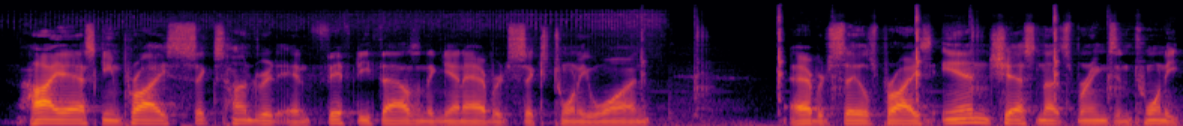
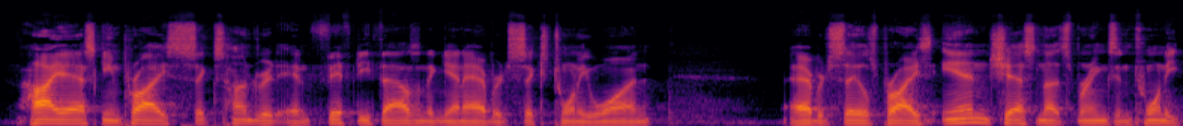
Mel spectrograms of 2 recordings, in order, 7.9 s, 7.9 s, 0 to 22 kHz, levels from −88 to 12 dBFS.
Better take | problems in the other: second | traffic noise; noticeable; throughout; 10 dB below the speech

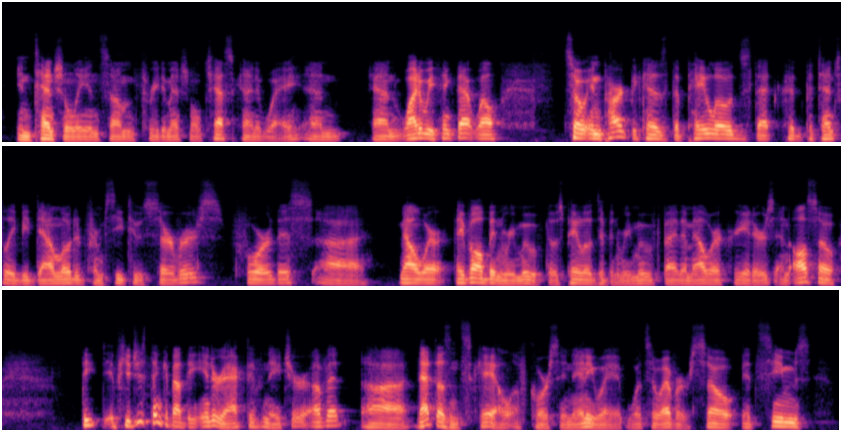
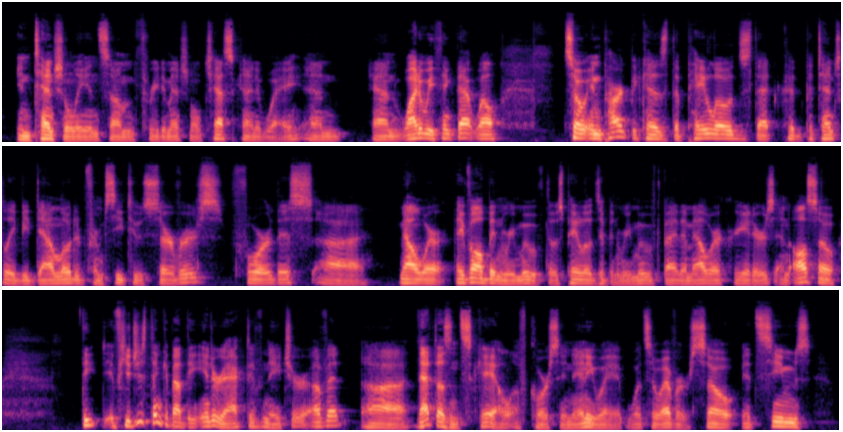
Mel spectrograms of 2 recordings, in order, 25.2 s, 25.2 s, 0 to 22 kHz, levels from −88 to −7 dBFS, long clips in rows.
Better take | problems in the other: second | muffled; very; fading above 2.5 kHz

